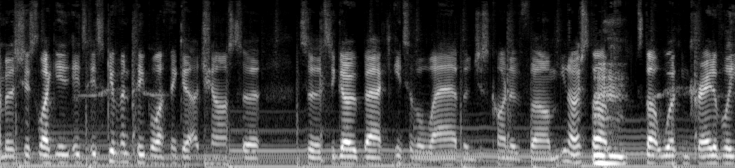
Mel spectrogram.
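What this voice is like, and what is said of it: Australian accent. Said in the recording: “from my accent, I'm from Australia ... I'm not quite Steve Irwin. I'm more kind of Hugh Jackman, I think, is the accent”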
